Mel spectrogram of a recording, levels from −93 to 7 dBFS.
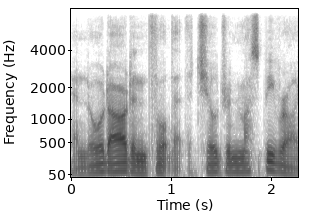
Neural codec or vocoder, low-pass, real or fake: codec, 16 kHz in and 24 kHz out, 0.9 kbps, LongCat-Audio-Codec, fine tuned four codebook decoder; 7.2 kHz; fake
